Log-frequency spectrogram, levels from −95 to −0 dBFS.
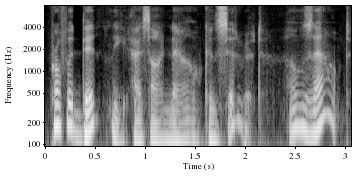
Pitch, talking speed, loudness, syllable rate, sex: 130 Hz, 175 wpm, -18 LUFS, 5.4 syllables/s, male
